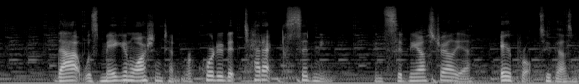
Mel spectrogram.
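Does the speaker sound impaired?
No.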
